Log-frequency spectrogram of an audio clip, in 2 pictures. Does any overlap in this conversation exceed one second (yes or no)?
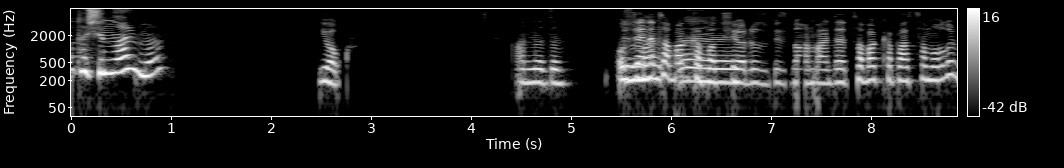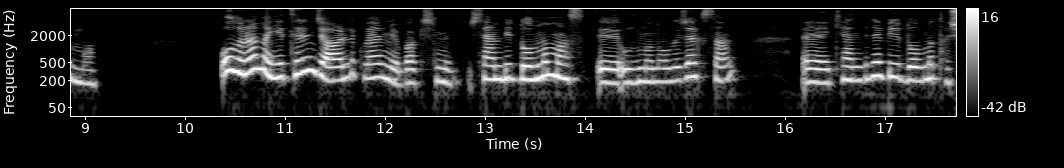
yes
